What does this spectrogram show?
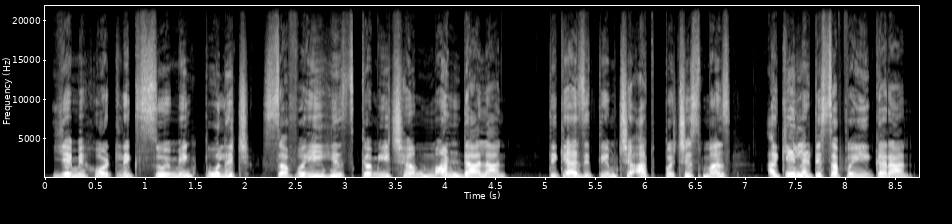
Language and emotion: Kashmiri, disgusted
